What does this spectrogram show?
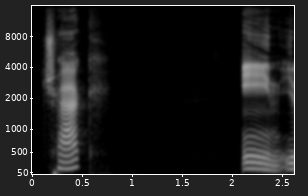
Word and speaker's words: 체크인: 에서 바른 배웠죠 싶었죠 췟 2인이 라고 정확히 발음 하구요 이게 뭐냐면 탑승수속 할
